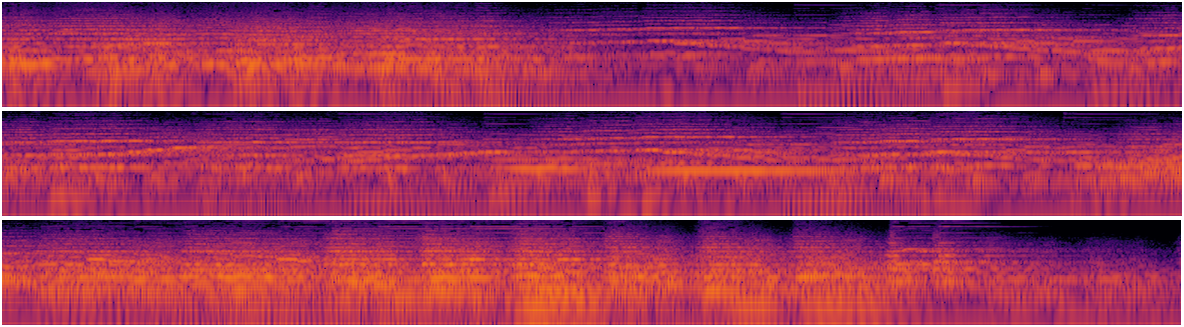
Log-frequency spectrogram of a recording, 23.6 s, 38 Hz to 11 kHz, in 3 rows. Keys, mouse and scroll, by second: 0.9-2.3 drag, 2.8-3.4 drag, 4.1-4.4 scroll down 2, 4.6-5.0 scroll up 2, 9.6 click, 11.1 click, 13.1 scroll down 2, 13.4 scroll up 2, 14.7 click, 16.4 click, 18.4 click, 19.2-19.6 scroll down 2, 20.2-20.6 scroll up 2, 21.1 click, 22.2 click, 22.9 click.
